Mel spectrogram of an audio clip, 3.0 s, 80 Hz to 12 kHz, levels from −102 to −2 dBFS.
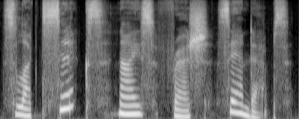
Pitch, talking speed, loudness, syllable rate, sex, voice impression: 225 Hz, 120 wpm, -17 LUFS, 2.8 syllables/s, female, very feminine, young, very thin, tensed, slightly powerful, very bright, soft, muffled, fluent, slightly raspy, very cute, intellectual, very refreshing, sincere, slightly calm, very friendly, very reassuring, very unique, elegant, slightly wild, very sweet, very lively, kind, slightly sharp, slightly modest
